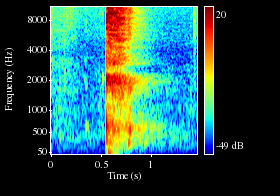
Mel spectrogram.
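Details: Woman coughing during a public speech, then drinking water that turns out to be sparkling; cough.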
